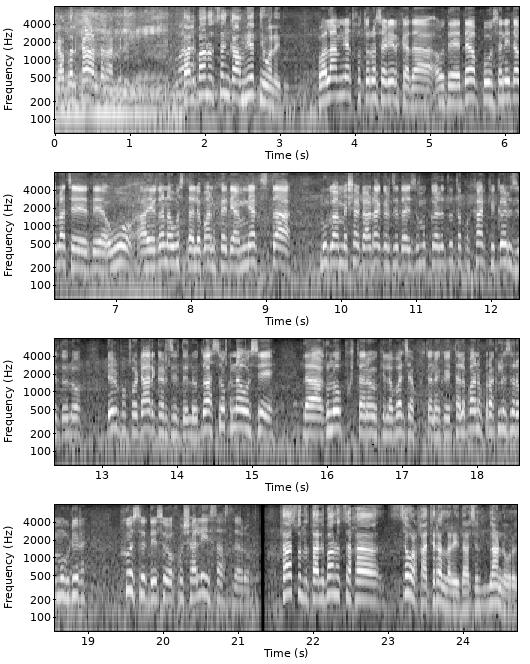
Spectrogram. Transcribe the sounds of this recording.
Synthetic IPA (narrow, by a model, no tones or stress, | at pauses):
kɑbəlkɑɾt̪aɾɑɣəled̪ḭt̪ɑlɪbɑnot͡səŋɡaːmnijat̪niwəlajd̪i | walɑamnijat̪xot̪əɾosaɖeɾxəd̪aːwd̪əd̪apəosanəjd̪awlat̪̚t͡ʃed̪əwoajɣənawəst̪ɑlɪbɑnxəd̪iamnijat̪st̪a | muɡameʃaɖɑɖaɡəɾzed̪ajsmuɡ̚kald̪əlt̪apəxɑɾkeɡəɾzed̪əlo | ɖeɾpəpəɖɑɾɡəɾzed̪əlod̪asoknawuse | laɣlopu̥xt̪anawəkilabəlt͡ʃɑpu̥xt̪anakawit̪ɑlɪbɑnopəɾɑkləs̬aɾamuɡɖeɾ | xosəd̪esoxoʃɑliːsɑslaɾu | t̪ɑsolat̪ɑlɪbɑnot͡səxa | t͡səwaɽxɑt̪ɪɾalaɾəjd̪ɑselaɳɖowɾa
